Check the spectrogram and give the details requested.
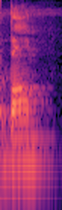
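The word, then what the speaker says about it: balm: Spelling जो देखिए focus करना साउंड पे, लेकिन जो उसका रियल स्पेलिंग है लिखना वो है। अब देखिए उसी तरह बाम, ये बाम है तो बी ए एल एम हो जाएगा बाम।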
